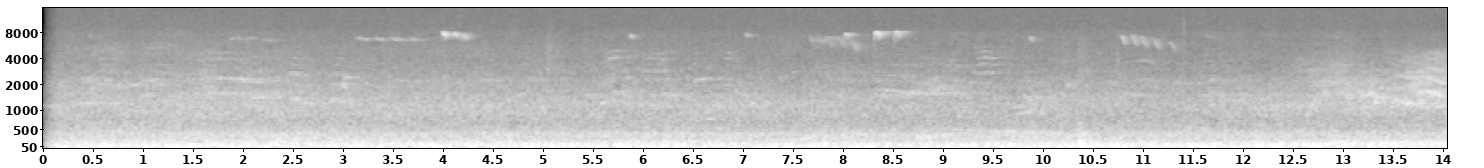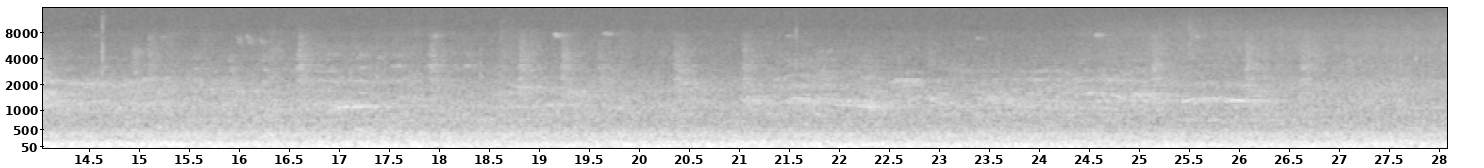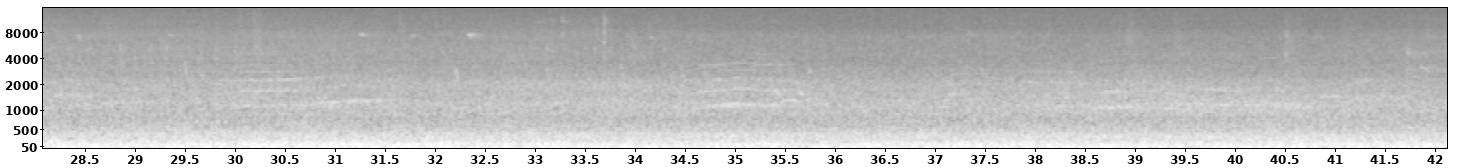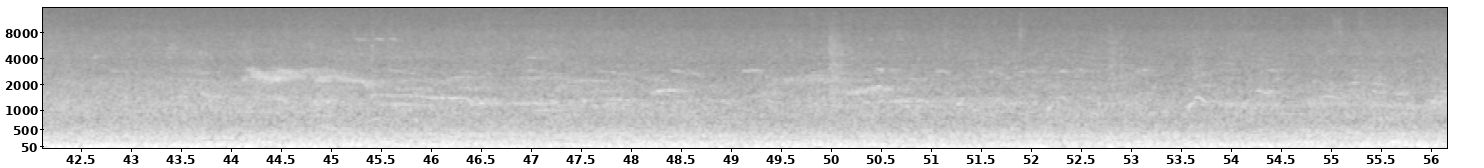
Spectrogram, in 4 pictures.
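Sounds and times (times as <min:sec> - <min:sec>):
autumn wind in trees: 0:00.0 - 0:56.1
distant children in a school playground in a park: 0:00.0 - 0:56.1.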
